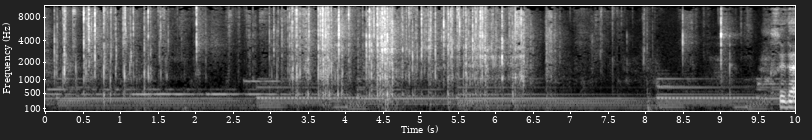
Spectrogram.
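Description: A shiny trading-card booster pack wrapper being crinkled and torn open by hand. There are two spells of crinkling, the second longer, over soft background music.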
